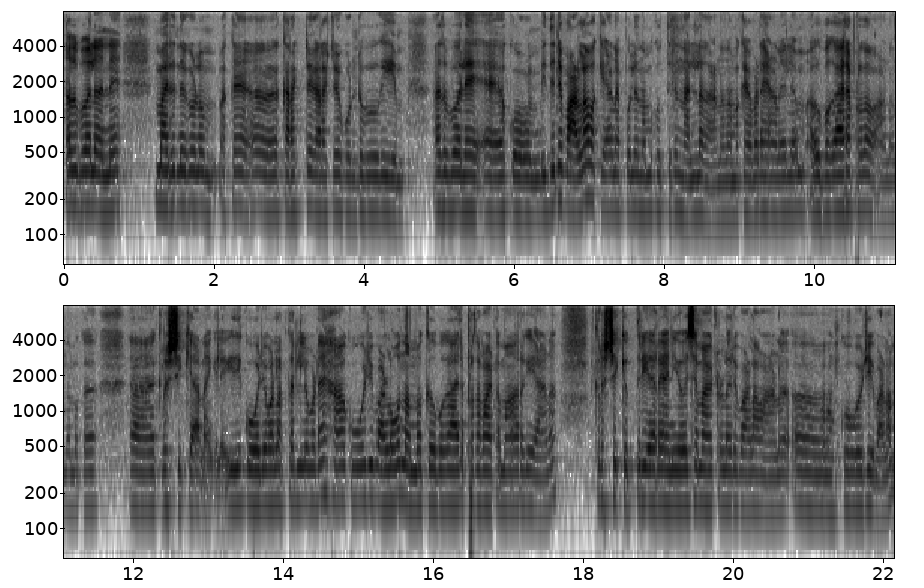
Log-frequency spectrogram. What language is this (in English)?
Malayalam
